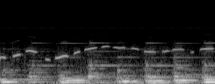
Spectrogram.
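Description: A jaunty tune whistled by a man, the melody sliding up and down, over a plucked bass line of about three notes a second: a cartoon soundtrack.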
